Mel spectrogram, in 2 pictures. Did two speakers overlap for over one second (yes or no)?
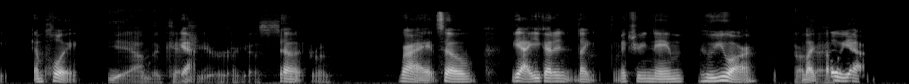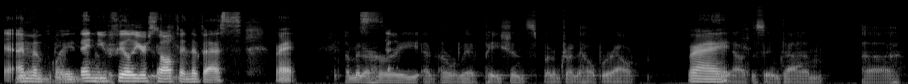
yes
